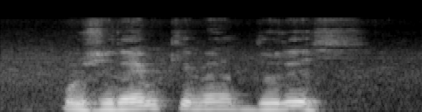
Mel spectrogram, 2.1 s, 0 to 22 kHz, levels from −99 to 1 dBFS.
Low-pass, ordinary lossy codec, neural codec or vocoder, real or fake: 10.8 kHz; MP3, 96 kbps; none; real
